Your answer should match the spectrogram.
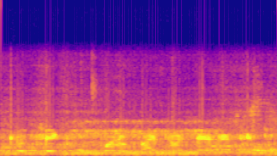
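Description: Indistinct voice over a steady low hum through a club PA during a band's live set, with quick up-and-down pitch glides and no clear beat.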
